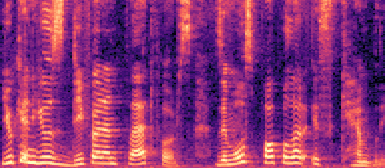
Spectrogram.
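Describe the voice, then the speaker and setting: A woman speaks with a Ukrainian accent at a moderate pace. Her tone is dark and mellow. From Ukraine. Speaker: business tips youtuber. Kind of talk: online tutorial.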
